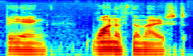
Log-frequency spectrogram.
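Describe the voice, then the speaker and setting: British male podcast co-host, clean resonant tone, halting and reflective casual opinion, dry sound. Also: fairly low pitch, flat delivery, darkish tone, smooth, no echo. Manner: hesitant, halting, thinks aloud. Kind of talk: casual opinionated gaming chat.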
